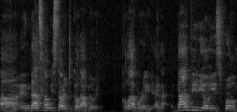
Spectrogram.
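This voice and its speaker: With a Spanish accent, a woman speaks in a fairly high pitch, with audible room echo and noticeable background noise around her. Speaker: pedestrian advocate. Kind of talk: presentation at community meeting.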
